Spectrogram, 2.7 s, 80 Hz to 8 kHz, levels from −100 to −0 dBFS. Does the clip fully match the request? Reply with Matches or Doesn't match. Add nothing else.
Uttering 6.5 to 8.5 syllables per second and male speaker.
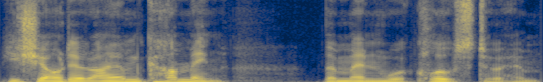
Matches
